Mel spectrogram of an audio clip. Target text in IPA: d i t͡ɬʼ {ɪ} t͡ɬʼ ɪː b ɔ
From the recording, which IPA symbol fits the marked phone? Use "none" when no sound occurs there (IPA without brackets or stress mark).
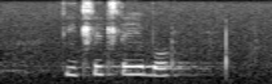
ɪ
